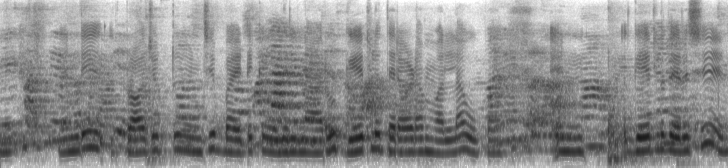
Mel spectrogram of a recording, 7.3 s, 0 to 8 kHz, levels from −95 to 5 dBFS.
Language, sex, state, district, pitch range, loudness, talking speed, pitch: Telugu, female, Telangana, Nalgonda, 190-220 Hz, -16 LUFS, 65 wpm, 205 Hz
